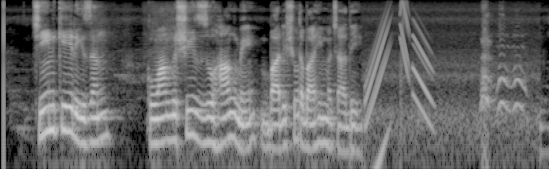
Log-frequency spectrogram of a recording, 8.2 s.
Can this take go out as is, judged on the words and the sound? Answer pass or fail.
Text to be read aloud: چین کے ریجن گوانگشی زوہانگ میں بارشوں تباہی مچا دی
fail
